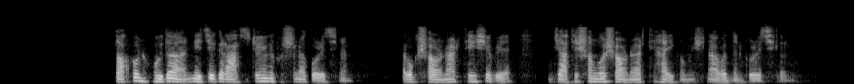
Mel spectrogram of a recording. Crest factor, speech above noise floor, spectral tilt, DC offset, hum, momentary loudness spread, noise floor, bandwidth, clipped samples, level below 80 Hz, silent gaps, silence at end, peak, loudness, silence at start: 20 dB; 53 dB; -8 dB/octave; under 0.1%; none; 12 LU; -73 dBFS; 6.6 kHz; under 0.1%; -58 dBFS; none; 0.65 s; -2 dBFS; -21 LUFS; 1.15 s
